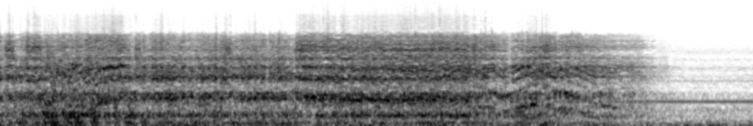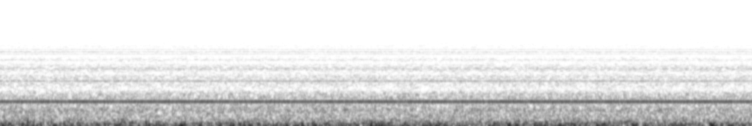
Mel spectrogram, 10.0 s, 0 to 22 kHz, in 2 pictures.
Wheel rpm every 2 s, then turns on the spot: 220, 170, 10, 0, 0.
none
